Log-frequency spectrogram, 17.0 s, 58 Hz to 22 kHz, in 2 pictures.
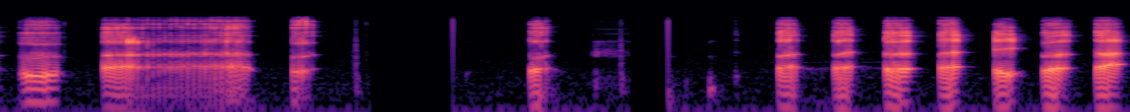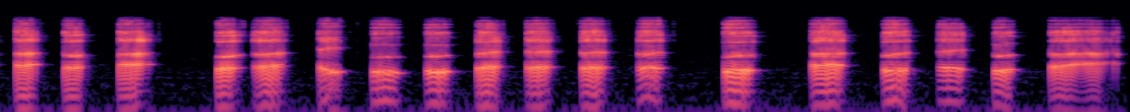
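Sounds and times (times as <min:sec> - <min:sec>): man burping: 0:00.0 - 0:02.4, 0:05.9 - 0:16.9.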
